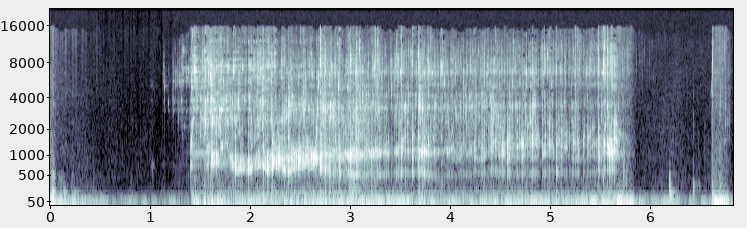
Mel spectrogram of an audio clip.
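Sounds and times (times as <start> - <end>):
liquid pouring into a glass jug: 1.4 - 5.8.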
